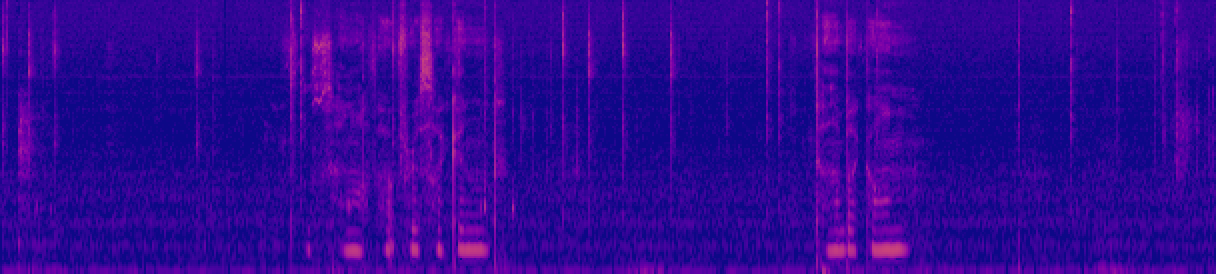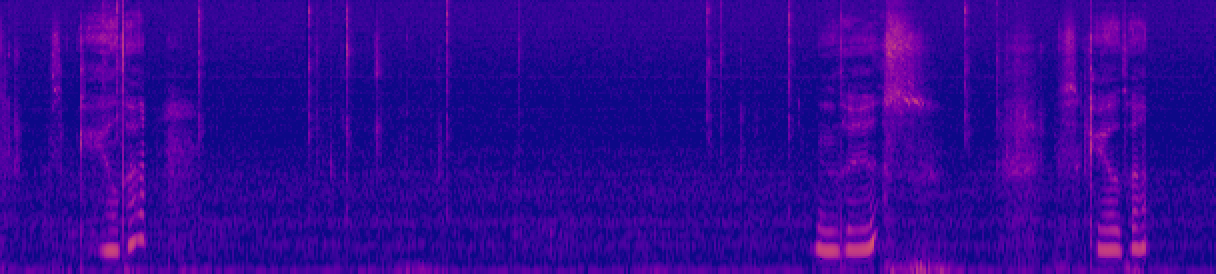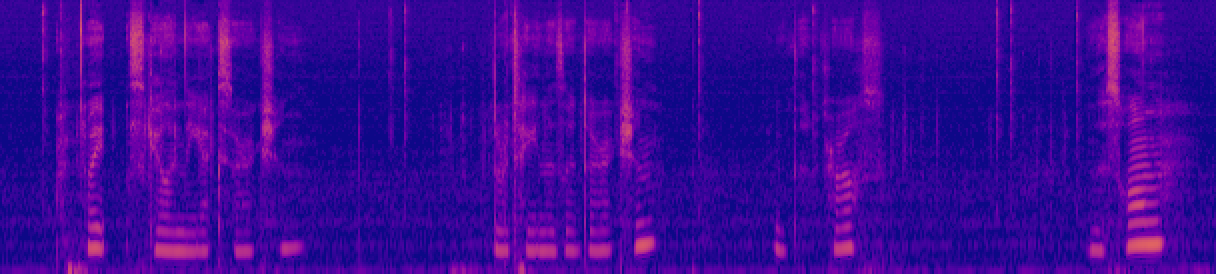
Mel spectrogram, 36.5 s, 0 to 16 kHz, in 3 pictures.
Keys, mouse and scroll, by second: 0.0 shift+middle click, 0.5 middle click, 2.9 click, 3.4 scroll down 5, 3.9 middle click, 4.8-5.5 scroll up 3, 5.6 shift+middle click, 6.2 middle click, 7.7 click, 8.8 click, 11.6 click, 12.2 s, 14.2 click, 15.6 shift+middle click, 16.6 click, 20.1 shift+click, 23.0 s, 25.8 s, 29.2 r, 31.3 click, 33.2 s, 35.1 click.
